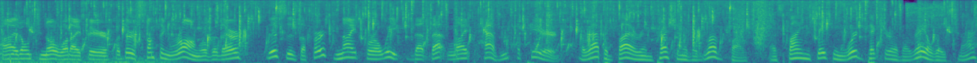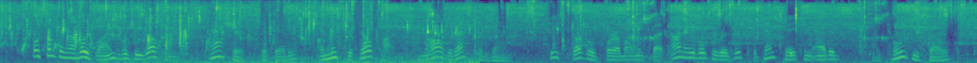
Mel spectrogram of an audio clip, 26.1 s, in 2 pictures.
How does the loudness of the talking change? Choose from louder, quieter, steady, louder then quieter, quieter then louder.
quieter.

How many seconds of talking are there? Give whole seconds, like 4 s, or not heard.
26 s.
